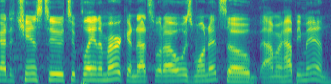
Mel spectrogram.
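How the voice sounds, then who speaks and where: The man's voice is raised and projected, with a bright, sharp tone. His pitch is high. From French-speaking Switzerland, Lausanne. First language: French. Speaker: singer. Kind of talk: red carpet interview. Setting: outdoors red carpet event.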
